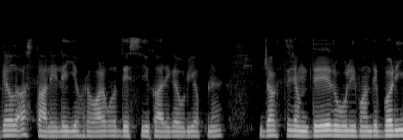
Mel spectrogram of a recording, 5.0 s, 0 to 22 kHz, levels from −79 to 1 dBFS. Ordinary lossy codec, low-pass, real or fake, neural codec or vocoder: none; 7.2 kHz; real; none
